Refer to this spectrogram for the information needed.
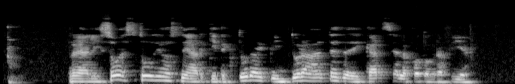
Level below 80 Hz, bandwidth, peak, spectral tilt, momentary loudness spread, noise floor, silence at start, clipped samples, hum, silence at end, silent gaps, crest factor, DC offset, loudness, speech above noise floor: -48 dBFS; 7.6 kHz; -2 dBFS; -6.5 dB/octave; 7 LU; -48 dBFS; 0.05 s; under 0.1%; none; 0.4 s; none; 12 dB; under 0.1%; -13 LUFS; 36 dB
